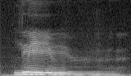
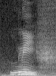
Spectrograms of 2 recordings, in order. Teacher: If you don't have enough vibration in your V's, they'll end up sounding like the F because they're exactly the same. One has vocal cord vibration, the other is unvoiced.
